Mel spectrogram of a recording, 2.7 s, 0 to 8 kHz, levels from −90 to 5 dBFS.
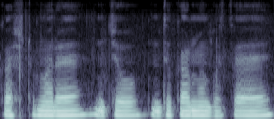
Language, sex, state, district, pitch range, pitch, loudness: Hindi, male, Chhattisgarh, Kabirdham, 110-115 Hz, 110 Hz, -16 LUFS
